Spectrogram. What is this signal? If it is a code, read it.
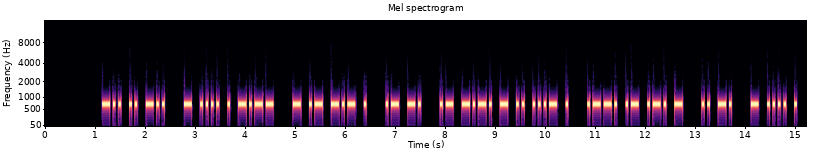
Morse code, heard as a keyed tone, about 22 wpm, 700 Hz. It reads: DID THEY TAKE AN ACTIVE PART IN THE
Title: Sentences from Top 1000 Words - Review Part 6 - 22wpm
